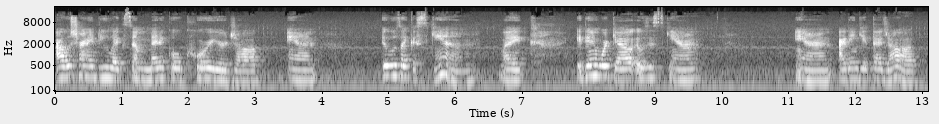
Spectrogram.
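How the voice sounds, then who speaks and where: Over noticeable background noise and audible room echo, a woman with a tearful tone speaks very slowly at a fairly low pitch, her voice swinging very widely between long, frequent pauses. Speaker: vlogger. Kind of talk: emotional personal vlog. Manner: shaky, tearful.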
